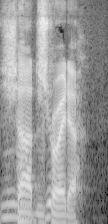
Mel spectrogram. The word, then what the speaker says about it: Schadenfreude: It's called Schadenfreude. Schaden meaning damage or harm, and Freud or Freud, maybe Schadenfreude is how you say it. – Schadenfreude.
